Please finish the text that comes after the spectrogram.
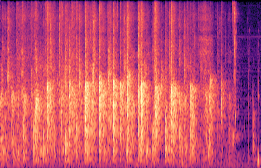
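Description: An audience applauds a man with steady, dense clapping for about four and a half seconds, moderately loud, then it tapers off quickly into near silence.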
